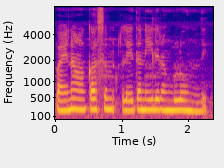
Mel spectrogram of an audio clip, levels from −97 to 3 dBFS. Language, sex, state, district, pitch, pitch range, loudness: Telugu, female, Telangana, Mahabubabad, 225 Hz, 215-230 Hz, -14 LUFS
